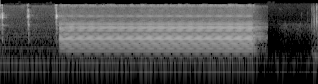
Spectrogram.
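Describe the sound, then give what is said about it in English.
A game timer buzzer sounds once, a loud, harsh, steady blast lasting about a second and a half before cutting off abruptly, with no voices over it. “After the buzzer.”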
